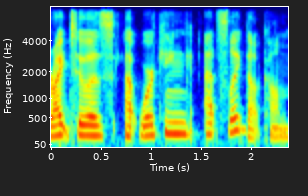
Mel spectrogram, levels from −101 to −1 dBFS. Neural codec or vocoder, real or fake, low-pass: none; real; 7.2 kHz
